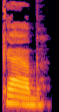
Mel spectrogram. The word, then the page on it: cab: American English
